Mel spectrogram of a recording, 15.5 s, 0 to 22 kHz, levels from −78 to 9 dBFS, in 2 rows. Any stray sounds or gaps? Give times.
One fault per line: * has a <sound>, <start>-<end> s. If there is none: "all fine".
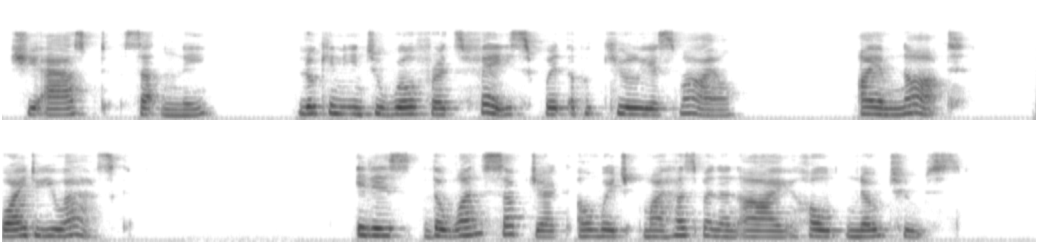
all fine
